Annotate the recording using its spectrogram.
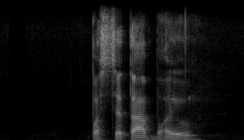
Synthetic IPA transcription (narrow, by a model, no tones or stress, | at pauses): pʌsjʌt̪ap̚bʱʌjo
